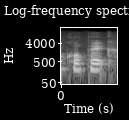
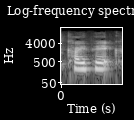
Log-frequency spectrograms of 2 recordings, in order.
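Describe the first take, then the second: First: "Copic" with a short o, like "cop-ick"; first syllable of "Copic" rhymes with top; short-o pronunciation. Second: "Copic" with a long o, like "cope-ick"; first syllable of "Copic" rhymes with rope; long-o pronunciation. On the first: Vlogger giving the alternative brand pronunciation, "Copic" said COP-ick. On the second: Vlogger guessing at the marker brand's name, "Copic" said COPE-ick. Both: Shown as a demonstration. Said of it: "don't really know how to pronounce it".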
